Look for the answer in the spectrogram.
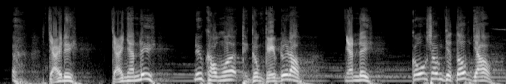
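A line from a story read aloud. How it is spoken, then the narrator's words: Urgent shout. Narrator (Vietnamese): lão Mao quát lên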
